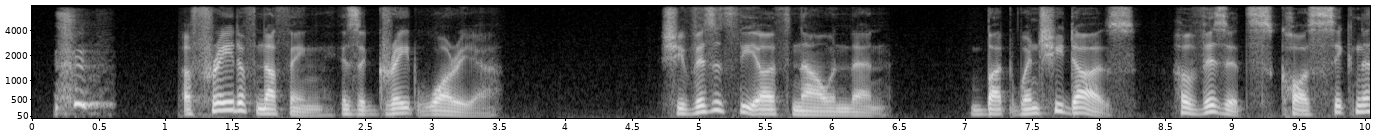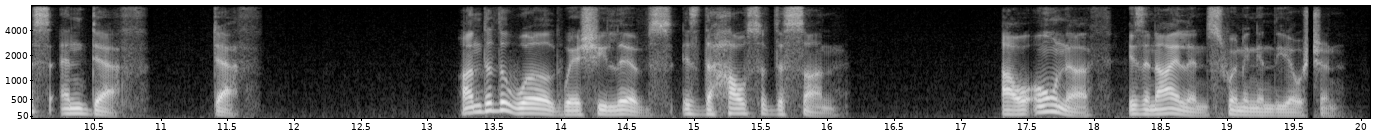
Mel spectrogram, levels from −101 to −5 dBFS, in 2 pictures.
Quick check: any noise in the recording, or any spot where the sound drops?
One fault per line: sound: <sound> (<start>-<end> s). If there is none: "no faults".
sound: sneeze (0.2-0.6 s)
sound: dropout (19.6-19.7 s)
